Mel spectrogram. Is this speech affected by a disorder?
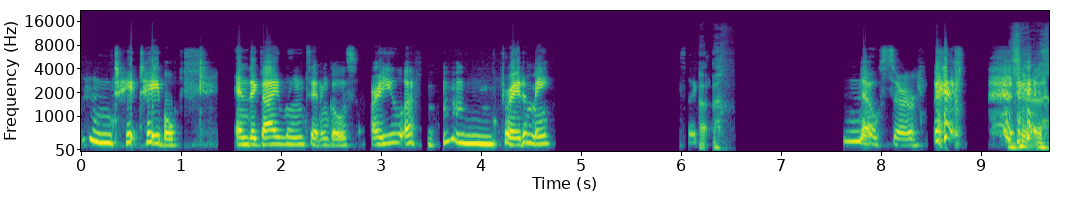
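Yes: stuttering; developmental neurological stutter, born four months early, no speech until four, onset at eight, suspected genetic; stutters on every letter and when singing, mid-word, masks fluency, worse when mask falls off; here repeated sounds, repeated words.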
